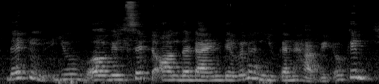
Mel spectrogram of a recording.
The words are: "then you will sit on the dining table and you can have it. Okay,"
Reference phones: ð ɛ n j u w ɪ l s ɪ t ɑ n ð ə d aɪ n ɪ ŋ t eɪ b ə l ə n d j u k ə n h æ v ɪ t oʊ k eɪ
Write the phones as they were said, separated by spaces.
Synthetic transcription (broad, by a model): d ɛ n j u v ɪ l s ɪ t ɑ n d ə d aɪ ɪ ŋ t eɪ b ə l ə n d j u k ə n h æ v ɪ t oʊ k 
